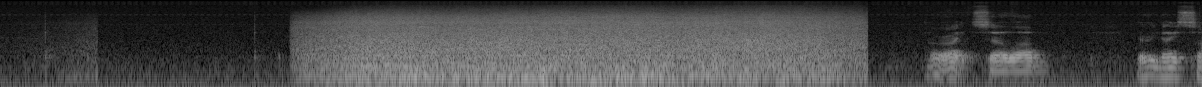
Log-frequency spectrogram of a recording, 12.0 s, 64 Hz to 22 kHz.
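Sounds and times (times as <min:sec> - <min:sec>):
steady rushing noise: 0:02.9 - 0:08.7.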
